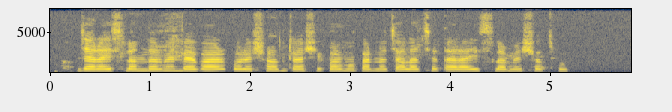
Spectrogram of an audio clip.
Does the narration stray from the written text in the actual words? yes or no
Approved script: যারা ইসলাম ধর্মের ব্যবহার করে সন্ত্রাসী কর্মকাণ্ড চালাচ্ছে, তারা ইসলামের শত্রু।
no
